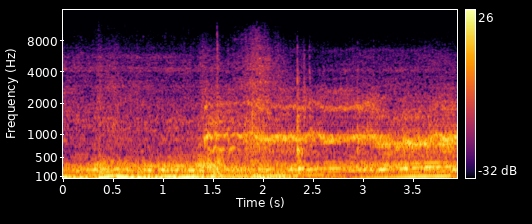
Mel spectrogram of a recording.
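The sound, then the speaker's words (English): A motorcycle engine rumbles loudly, then revs higher and pulls away, its pitch climbing as it accelerates, with no voices. “Angela has turned into a motorcycle mama.”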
